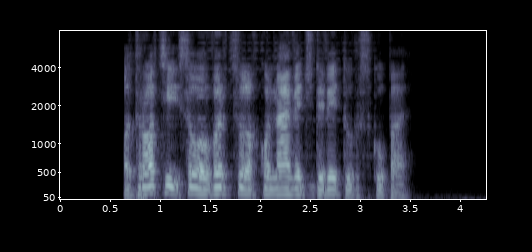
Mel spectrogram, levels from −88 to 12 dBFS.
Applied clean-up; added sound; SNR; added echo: neural mask model DeepFilterNet 3.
